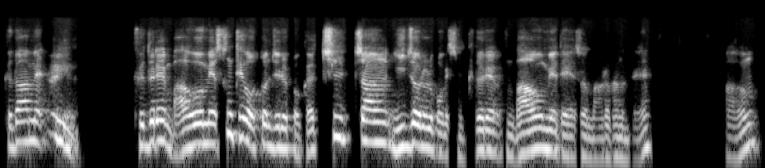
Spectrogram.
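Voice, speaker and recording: A man, a pastor, giving a Bible study lecture, reading verses slowly and explaining them with frequent fillers. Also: mid-range voice, animated, mellow, husky, lo-fi sound.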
